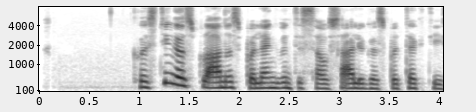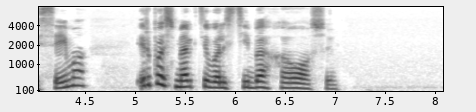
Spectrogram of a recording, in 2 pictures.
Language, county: Lithuanian, Kaunas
